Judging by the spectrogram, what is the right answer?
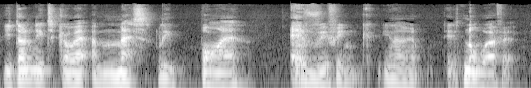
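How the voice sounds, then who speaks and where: A man with a slightly low, croaky voice talks through practical preparation tips in a loose, rambling way. He hosts his own prepping channel, and his casual delivery leans on fillers and "you know" as he explains. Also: moderate pace, a bit bright. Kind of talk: casual advice monologue.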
